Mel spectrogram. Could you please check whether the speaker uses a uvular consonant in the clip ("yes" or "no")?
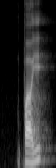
no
